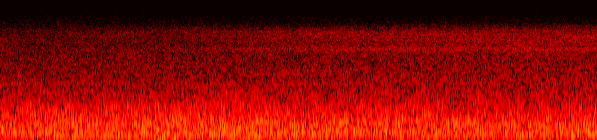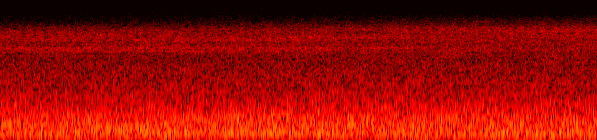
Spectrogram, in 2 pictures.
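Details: Steady broadband wind noise with distant traffic rumble and no distinct animal calls.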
